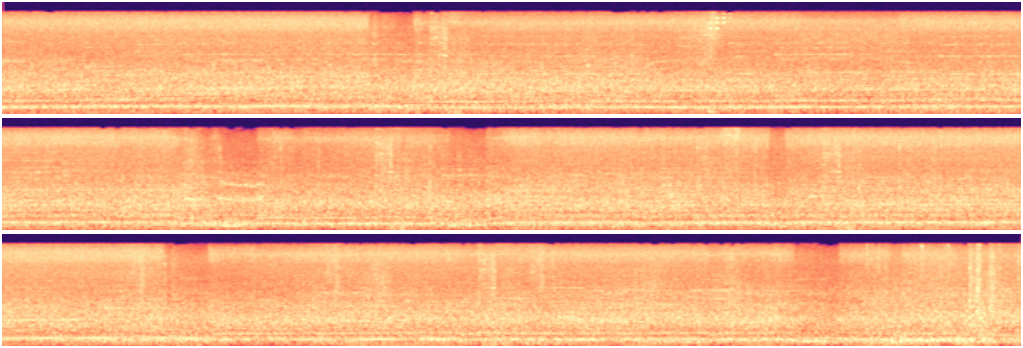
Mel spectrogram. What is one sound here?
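Tyres hiss on tarmac at speed.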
